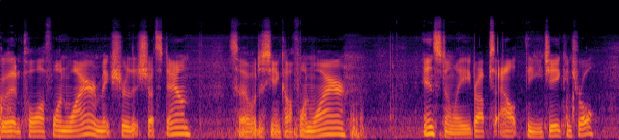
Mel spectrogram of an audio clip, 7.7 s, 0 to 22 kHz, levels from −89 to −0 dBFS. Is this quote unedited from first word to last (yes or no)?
yes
